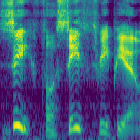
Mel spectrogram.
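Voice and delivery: very slow, drawn-out claymation cartoon voice. Asked for the next voice, giving the letter entry in Wallace voice. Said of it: "how's your Wallace from Wallace and Gromit? ... I can give that a go".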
